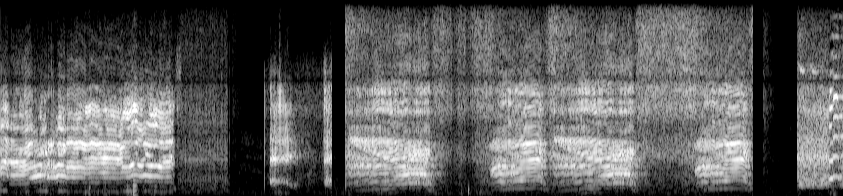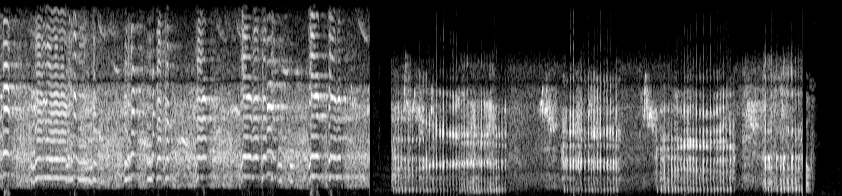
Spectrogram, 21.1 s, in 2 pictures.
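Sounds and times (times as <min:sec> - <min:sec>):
sea lion barking: 0:00.0 - 0:02.2
elephants trumpeting: 0:04.3 - 0:08.1.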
